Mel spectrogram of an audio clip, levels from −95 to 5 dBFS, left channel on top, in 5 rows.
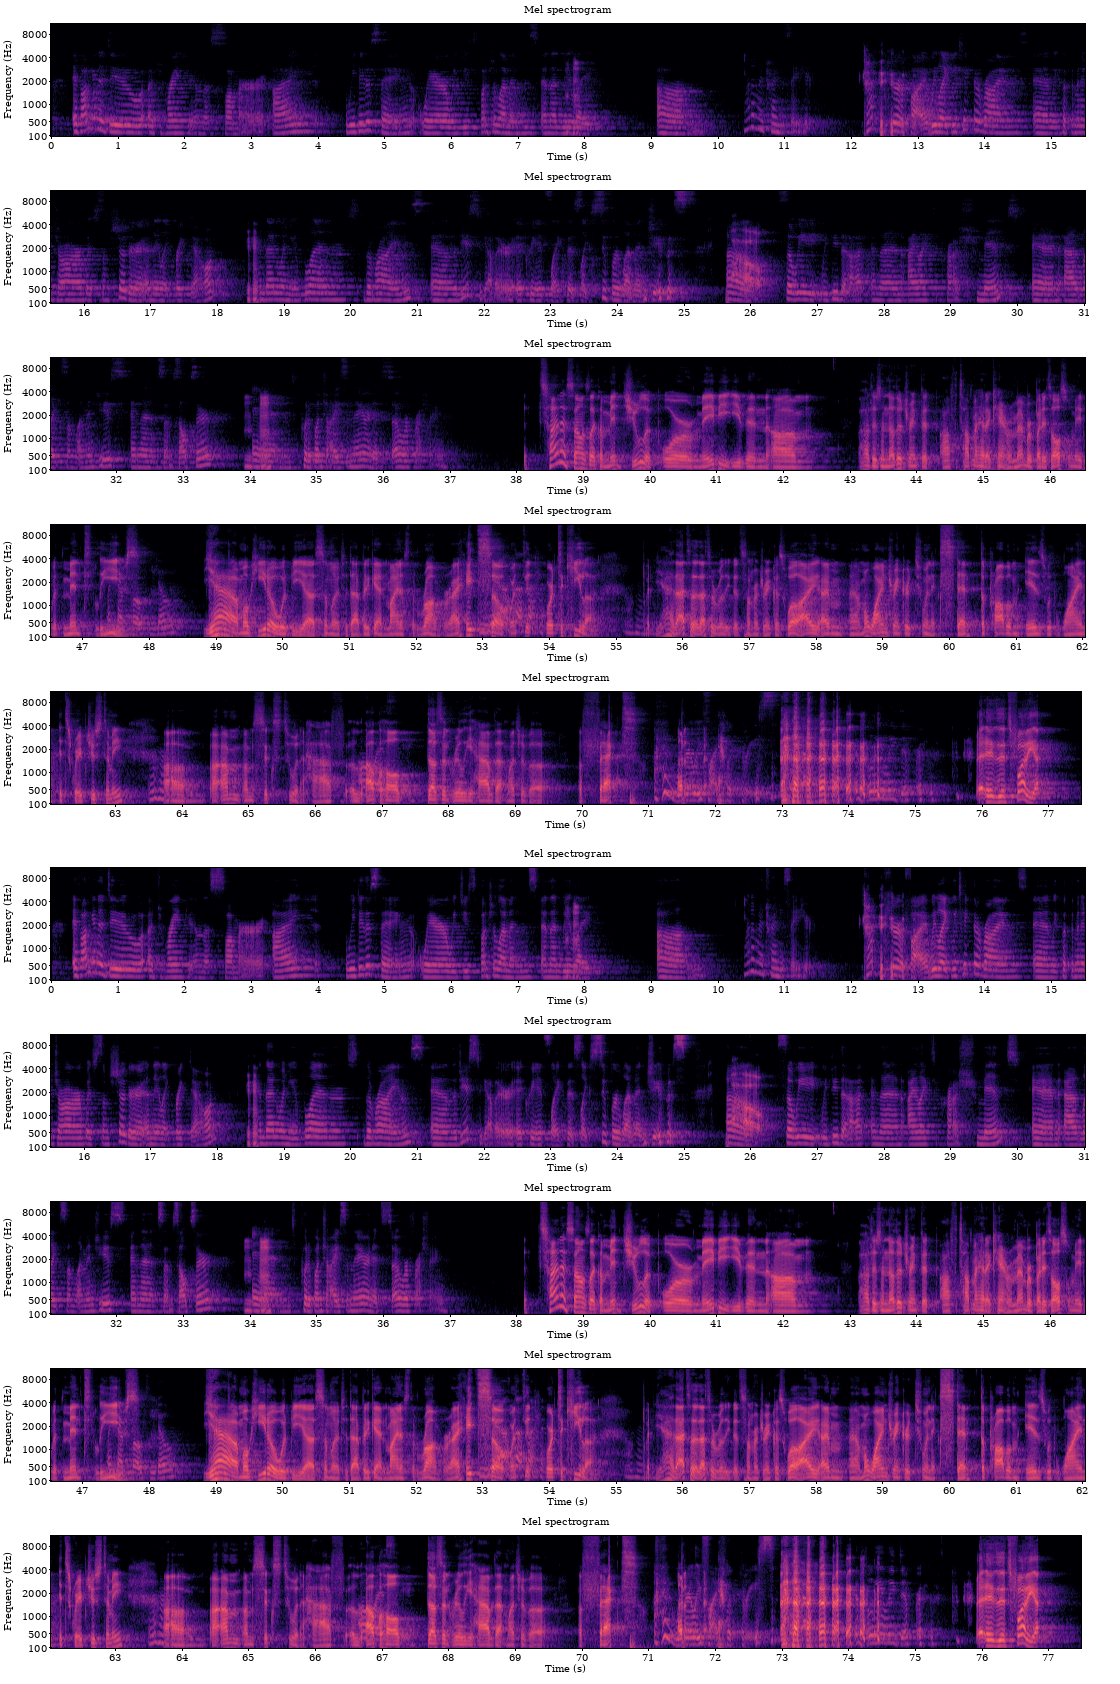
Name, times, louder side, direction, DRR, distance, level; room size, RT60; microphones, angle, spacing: voice 1, 0.3-4.0 4.4-8.1 9.1-9.8 10.4-11.3 12.2-18.0 18.6-20.9 21.2-25.3 25.6-26.1 26.5-33.4 34.0-37.0 47.3-48.4 52.9-54.0 55.1-55.7 63.5-64.0 66.6-67.5 71.1-73.1 74.1-75.2, right 3 dB, 70° right, 8 dB, 1.4 m, -46 dB
voice 2, 25.7-26.1 33.9-34.3 38.3-42.4 43.1-47.8 48.8-53.5 54.0-55.0 55.6-60.3 60.6-67.3 67.7-69.5 69.9-70.9 71.4-71.6 72.0-72.1 73.0-74.2 75.8-76.8, right 4 dB, 25° right, 15 dB, 0.6 m, -34 dB
26.5 x 10.5 x 9.9 m, 1.3 s
head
